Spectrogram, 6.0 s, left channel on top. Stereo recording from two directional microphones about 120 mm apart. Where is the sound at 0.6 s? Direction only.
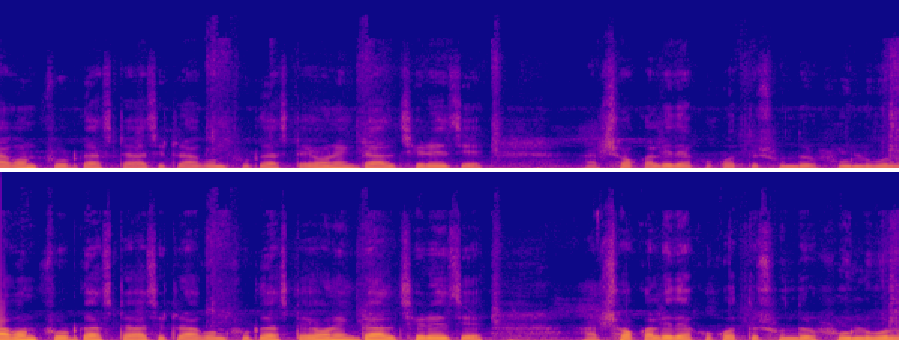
15° right (ahead or behind).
